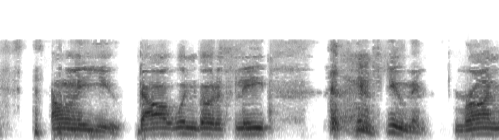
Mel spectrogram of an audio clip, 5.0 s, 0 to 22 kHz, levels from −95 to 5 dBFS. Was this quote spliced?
yes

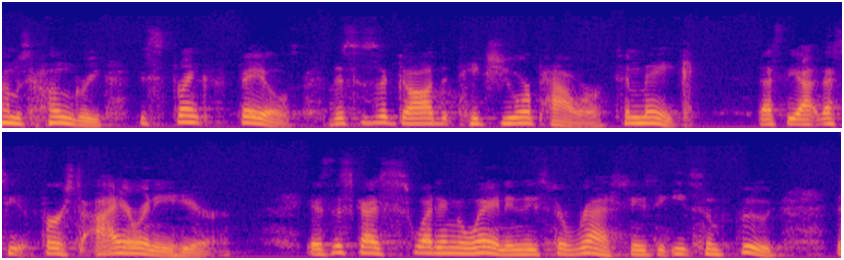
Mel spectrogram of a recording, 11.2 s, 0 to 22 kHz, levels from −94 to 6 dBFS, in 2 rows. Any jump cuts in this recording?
yes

